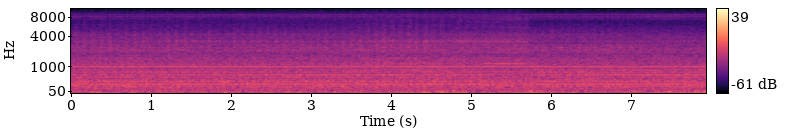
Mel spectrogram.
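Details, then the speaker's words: Pit Boss Competition Model pellet smoker after a new igniter install, temperature set to 225 degrees: combustion fan blows harder, steady whoosh with no surging or rattle, with no error so far where it used to fault. "You can hear the machine reacting to that. The fan is blowing harder."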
